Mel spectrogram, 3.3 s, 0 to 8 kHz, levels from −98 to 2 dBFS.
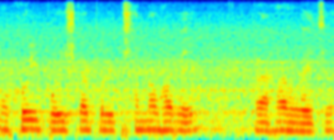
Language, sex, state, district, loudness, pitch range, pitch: Bengali, male, West Bengal, North 24 Parganas, -17 LUFS, 140-150 Hz, 145 Hz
